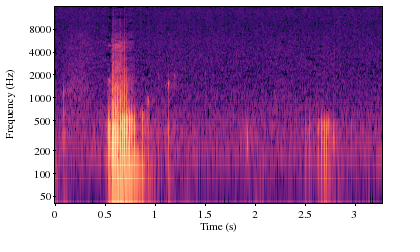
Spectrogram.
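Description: A single loud, low gurgling growl with a few small bubbling sounds afterward: ordinary stomach growling from gas and fluid moving through the gut.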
